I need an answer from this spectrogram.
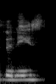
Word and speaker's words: Denise: name is that beast my first name is denise it rhymes it goes together that's actually how my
